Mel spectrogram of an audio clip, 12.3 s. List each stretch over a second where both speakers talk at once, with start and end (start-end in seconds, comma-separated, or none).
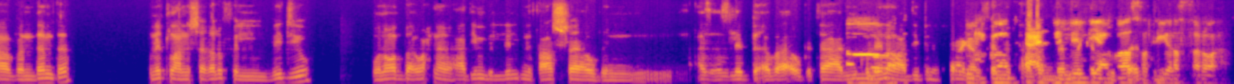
9.7-11.8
